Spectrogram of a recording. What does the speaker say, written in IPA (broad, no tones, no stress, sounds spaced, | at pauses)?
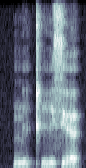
m i kʼ i sʲ ɛ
